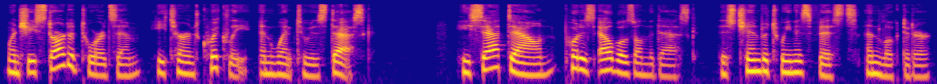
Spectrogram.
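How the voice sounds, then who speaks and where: Casting: female audiobook narrator, lowish pitch, measured scripted delivery, dry studio-like sound. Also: a little mellow, dry recording.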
